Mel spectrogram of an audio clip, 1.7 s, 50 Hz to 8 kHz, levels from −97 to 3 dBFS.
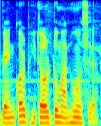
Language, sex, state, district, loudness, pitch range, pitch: Assamese, female, Assam, Kamrup Metropolitan, -18 LUFS, 125-140 Hz, 130 Hz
